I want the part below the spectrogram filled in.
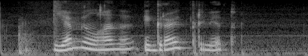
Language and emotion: Russian, positive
